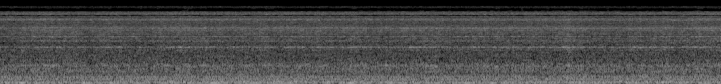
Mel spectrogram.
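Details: Steady, even hiss and hum with no chatter or grab while a brake lathe on slow feed makes the finishing cut on a 2008 Ford Flex rotor; cutting smoothly and leaving a smooth finish.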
